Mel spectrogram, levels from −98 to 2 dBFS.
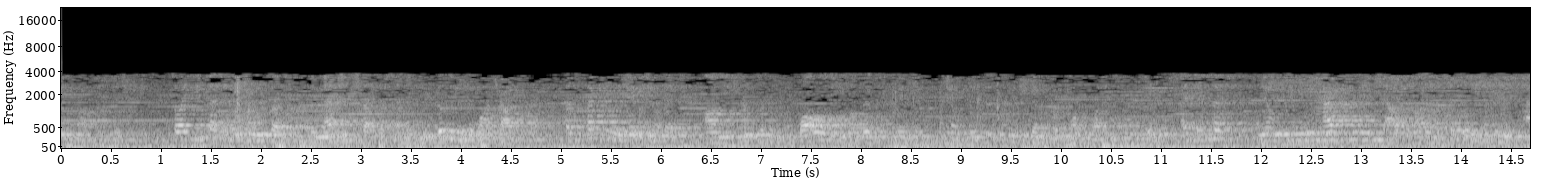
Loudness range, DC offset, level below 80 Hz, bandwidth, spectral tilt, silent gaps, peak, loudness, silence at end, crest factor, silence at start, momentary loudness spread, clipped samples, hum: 3 LU; under 0.1%; -28 dBFS; 4 kHz; -11.5 dB/octave; none; -6 dBFS; -22 LUFS; 0 s; 14 dB; 0 s; 6 LU; under 0.1%; none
